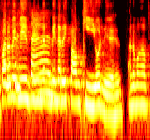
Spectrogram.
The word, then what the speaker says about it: Keoghan: Keon daw. Keon ang pronunciation niya.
